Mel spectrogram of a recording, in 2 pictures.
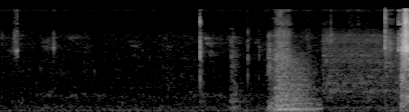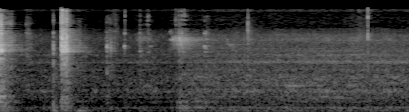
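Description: Sewing tools being handled on a worktable: a brief rustle, then two sharp clacks about half a second apart and a few lighter clicks, as the ruler and pen are put down and scissors picked up. A faint steady hum runs under the second half.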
